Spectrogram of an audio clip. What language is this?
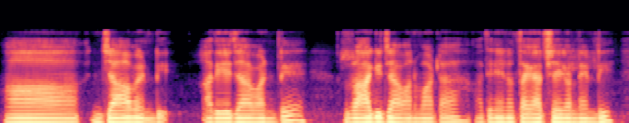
Telugu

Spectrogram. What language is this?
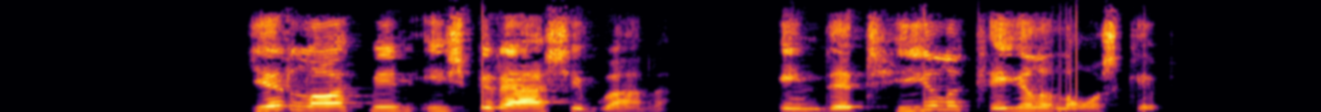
Western Frisian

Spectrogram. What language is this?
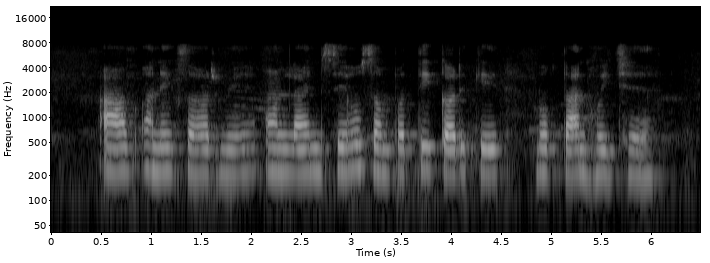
Maithili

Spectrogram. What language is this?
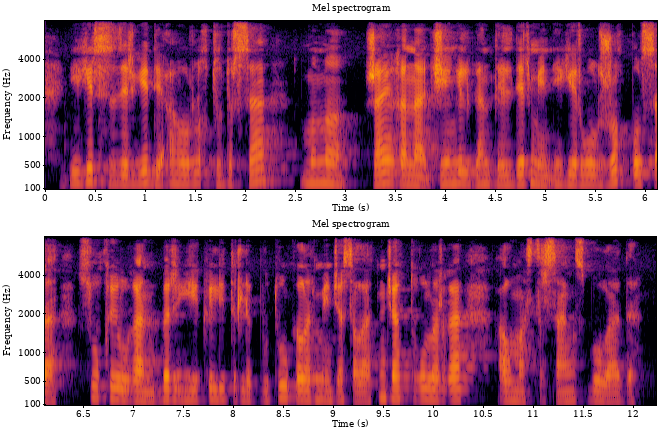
Kazakh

